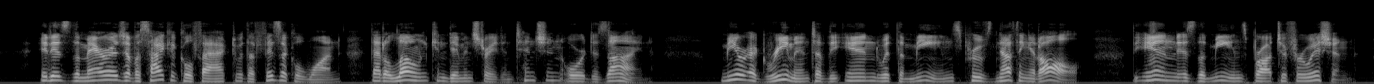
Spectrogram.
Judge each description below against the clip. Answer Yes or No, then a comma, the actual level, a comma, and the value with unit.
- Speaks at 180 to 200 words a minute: No, average, 155 wpm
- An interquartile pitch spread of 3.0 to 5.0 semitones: Yes, average, 4.7 semitones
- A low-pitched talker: No, medium, 155 Hz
